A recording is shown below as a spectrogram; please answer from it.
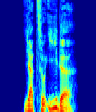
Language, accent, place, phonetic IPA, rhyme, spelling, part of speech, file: German, Germany, Berlin, [jat͡soˈiːdə], -iːdə, jazzoide, adjective, De-jazzoide.ogg
- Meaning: inflection of jazzoid: 1. strong/mixed nominative/accusative feminine singular 2. strong nominative/accusative plural 3. weak nominative all-gender singular 4. weak accusative feminine/neuter singular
